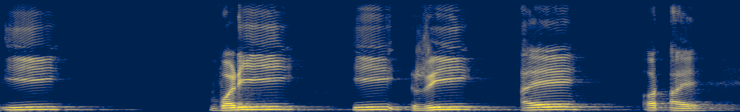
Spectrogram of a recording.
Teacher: ऐसे स्वर कि जिनके उच्चारण के समय हमारे ओष्ठ की जो स्थिति होती है वो गोल नहीं होती है, उन्हें अवृत्ताकार कहा जाता है।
